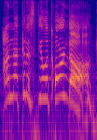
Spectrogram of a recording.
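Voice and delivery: high-pitched protest; hammed-up outburst of conscience; mock indignation. Dad realizes he is about to steal, high mock protest. Acted alarm at his own thought.

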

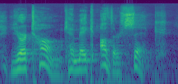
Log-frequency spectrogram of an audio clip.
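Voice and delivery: ordinary talk

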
